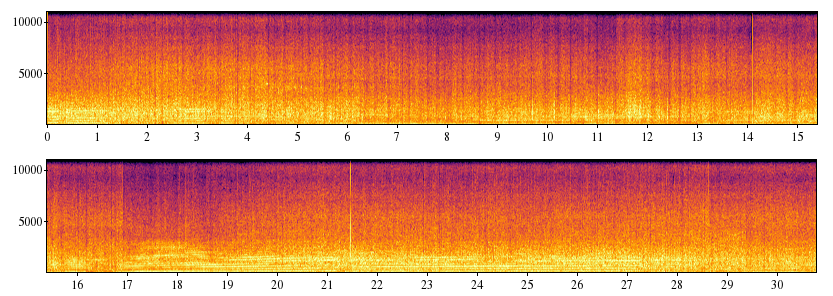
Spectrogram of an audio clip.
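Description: Yamaha sport motorcycle's engine at highway speed under a steady rush of wind noise. The engine note holds, sinks as the bike eases off through the middle, then climbs steadily as it accelerates. It drops in a step at an upshift about two-thirds through and steps lower again near the end.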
